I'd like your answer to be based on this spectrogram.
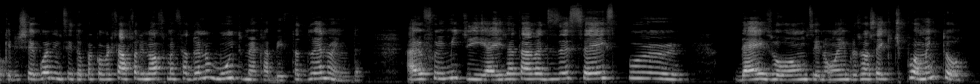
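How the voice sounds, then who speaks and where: A young woman with a Brazilian Portuguese accent tells her viewers a personal story in a confiding vlog, often turning to address them directly. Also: fairly high pitch. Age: young adult. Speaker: vlogger.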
